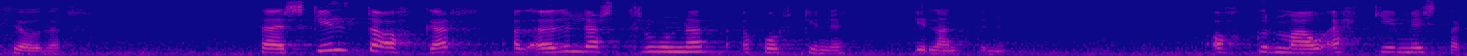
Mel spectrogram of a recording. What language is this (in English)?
Icelandic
